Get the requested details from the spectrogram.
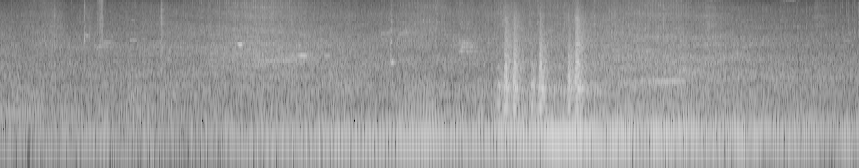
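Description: A bus engine rumbles as the bus approaches and grows louder.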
